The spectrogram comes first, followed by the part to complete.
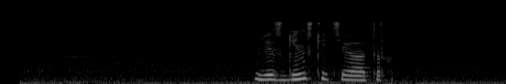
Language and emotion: Russian, sad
